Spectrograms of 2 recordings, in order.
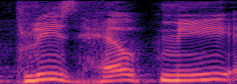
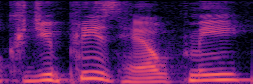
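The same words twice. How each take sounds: First: Slow, pleading please help me; too dramatic plea. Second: Calm, clear, polite Could you please help me; calm polite request. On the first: Teacher showing the wrong, overly dramatic plea. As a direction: beg as if in danger. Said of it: "là, ça sonne vraiment dramatique". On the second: Teacher showing the right polite request. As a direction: ask nicely and clearly. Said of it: "Calme, clair, poli". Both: Shown as a demonstration.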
